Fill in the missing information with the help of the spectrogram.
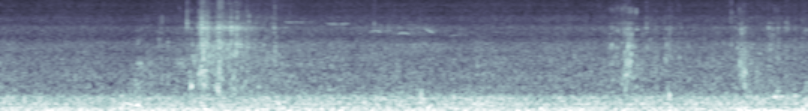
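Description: Steady low rumble of wind and water around a small boat, with a few brief rustles and clicks, about a second in and again near the end, from hands working a lure free of a pike in a mesh landing net.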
